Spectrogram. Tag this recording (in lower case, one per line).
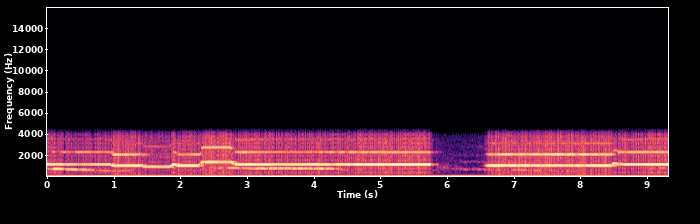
pets
dog
music
inside a small room
animal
